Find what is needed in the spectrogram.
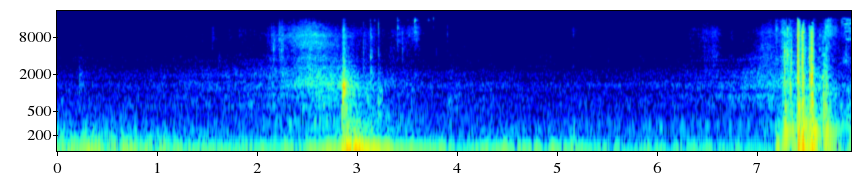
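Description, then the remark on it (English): A low idling truck engine rumbles at the side of the road, then a heavy thud as the driver turns it off, followed by a quiet stretch and a sharp clunk of the cab door opening near the end. “Turns the truck off. Opens the cab and steps outside.”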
